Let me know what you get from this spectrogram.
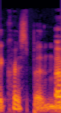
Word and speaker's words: Crispian: It's spelled Crispian, but they would say Crispin.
